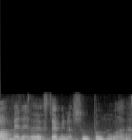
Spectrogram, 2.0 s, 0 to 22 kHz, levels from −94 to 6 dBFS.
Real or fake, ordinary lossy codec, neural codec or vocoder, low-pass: real; none; none; 7.2 kHz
